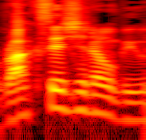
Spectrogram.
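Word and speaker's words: Roxette: 예, 스웨덴 출신의 혼성 듀오 록셋이 불렀고요. 락셋이라고 미국에서는 발음을 하죠.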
